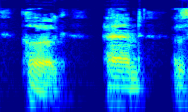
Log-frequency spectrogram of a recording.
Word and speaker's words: Perque: So I use one called Perk. It's an American brand. It's spelled Perque, Perk.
